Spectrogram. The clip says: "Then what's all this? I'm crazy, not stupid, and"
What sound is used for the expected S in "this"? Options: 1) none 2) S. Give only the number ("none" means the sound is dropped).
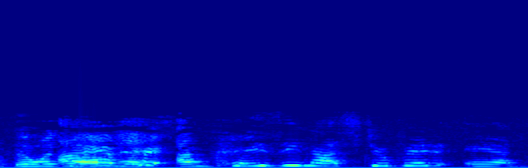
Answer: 1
